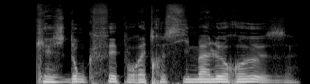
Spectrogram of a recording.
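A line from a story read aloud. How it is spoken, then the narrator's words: Tearful moan. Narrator (French): gémit-elle, paupières qui commençaient à se gonfler de larmes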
